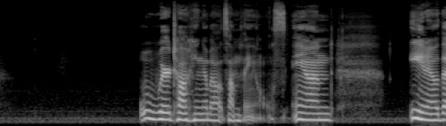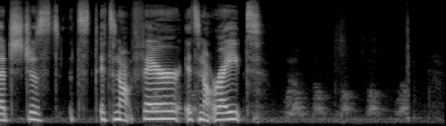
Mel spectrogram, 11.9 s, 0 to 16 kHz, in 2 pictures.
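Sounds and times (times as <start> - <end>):
speech: 1.9 - 4.8, 5.5 - 9.5
dogs barking: 9.8 - 11.5.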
